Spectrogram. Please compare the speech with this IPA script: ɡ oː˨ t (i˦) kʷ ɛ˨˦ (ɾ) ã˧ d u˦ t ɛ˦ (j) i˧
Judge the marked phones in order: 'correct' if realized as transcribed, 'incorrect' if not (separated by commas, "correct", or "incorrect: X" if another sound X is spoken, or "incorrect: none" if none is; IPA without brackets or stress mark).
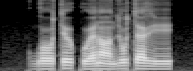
incorrect: ɨ˦, correct, incorrect: ɣ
